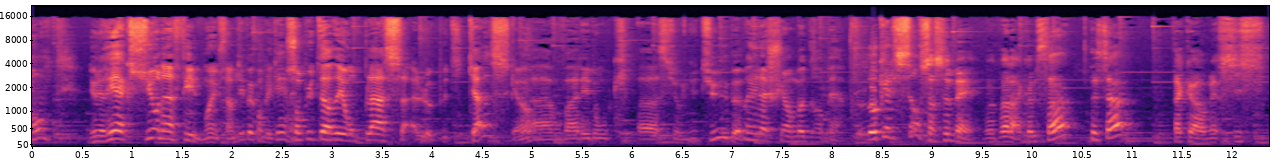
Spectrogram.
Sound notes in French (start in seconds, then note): none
